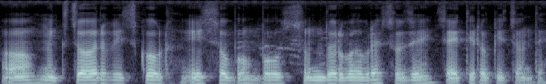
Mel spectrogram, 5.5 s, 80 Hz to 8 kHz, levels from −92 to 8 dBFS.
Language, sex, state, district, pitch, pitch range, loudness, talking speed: Odia, male, Odisha, Malkangiri, 110 Hz, 110-115 Hz, -19 LUFS, 100 wpm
